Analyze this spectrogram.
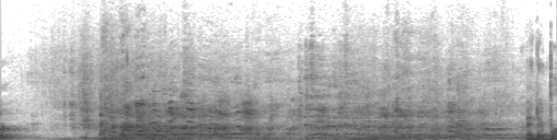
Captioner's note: audience laughing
